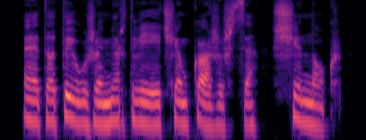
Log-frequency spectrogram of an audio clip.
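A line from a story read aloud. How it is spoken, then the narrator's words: Growling. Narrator (Russian): прорычал Громила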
